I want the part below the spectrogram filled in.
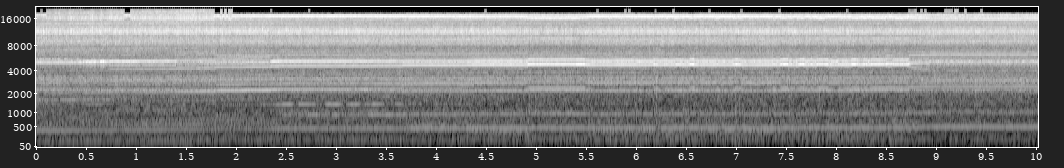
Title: Bad bearings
